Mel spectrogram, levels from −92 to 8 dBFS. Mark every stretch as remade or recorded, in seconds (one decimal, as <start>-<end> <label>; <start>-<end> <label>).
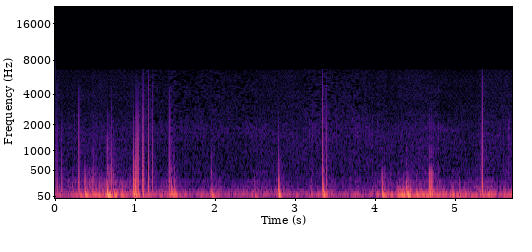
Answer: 0.0-1.0 remade; 1.0-2.5 recorded; 2.5-3.1 remade; 3.1-3.9 recorded; 3.9-5.7 remade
